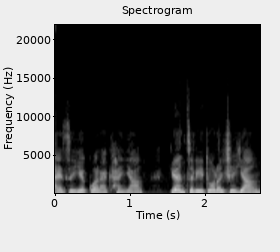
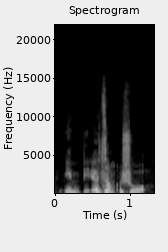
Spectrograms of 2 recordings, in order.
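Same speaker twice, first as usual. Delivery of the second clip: holding back tears, a little higher; tearful; 5 semitones higher than usual. A narrator's reading. Son comforting his dying mother, tearful. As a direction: gently protest through tears. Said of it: "少元含着泪说".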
